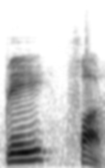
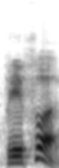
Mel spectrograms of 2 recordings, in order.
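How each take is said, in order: First: প্রেফার broken into two separate beats, pre and far; split into syllables. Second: Said in the usual way. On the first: Shown as a demonstration. Teacher showing the two syllables, প্রেফার said in two parts. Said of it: "দুটোভাবে উচ্চারণ করে". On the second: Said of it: "একসাথে বলছি".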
